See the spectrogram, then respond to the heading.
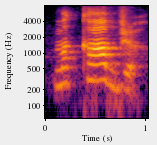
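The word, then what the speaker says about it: macabre: right attempt good attempt it's pronounced as macabra macabra that's how MRA okay macabra yes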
